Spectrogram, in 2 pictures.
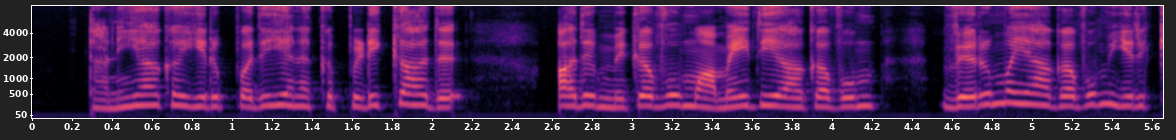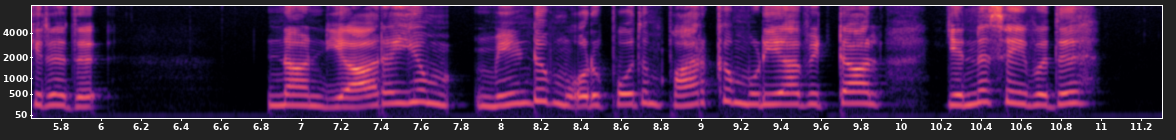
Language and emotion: Tamil, fearful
